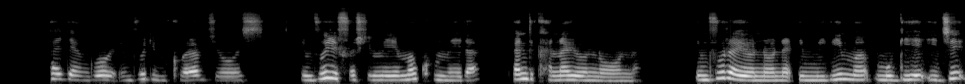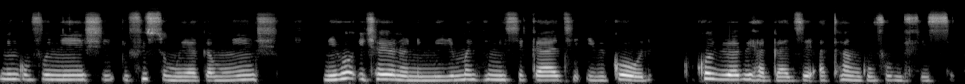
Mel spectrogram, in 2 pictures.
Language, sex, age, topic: Rundi, female, 18-24, agriculture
